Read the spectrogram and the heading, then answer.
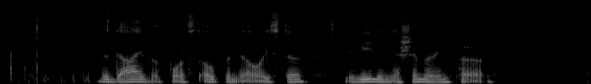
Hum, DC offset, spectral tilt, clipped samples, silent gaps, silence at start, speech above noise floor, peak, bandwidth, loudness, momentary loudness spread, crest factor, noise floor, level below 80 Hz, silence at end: none; under 0.1%; -6 dB/octave; under 0.1%; none; 0.3 s; 45 dB; -26 dBFS; 14 kHz; -43 LUFS; 16 LU; 20 dB; -87 dBFS; -74 dBFS; 0.95 s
